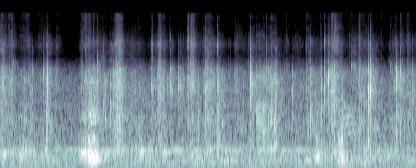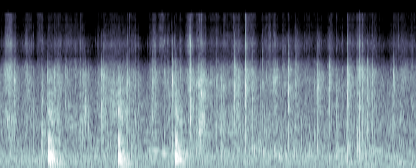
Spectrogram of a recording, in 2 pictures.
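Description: Folded origami paper rustling and crinkling as the modules of a transforming paper ninja star are pushed and squeezed by hand, in irregular crackles with a few sharper ones, over a faint steady hum.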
